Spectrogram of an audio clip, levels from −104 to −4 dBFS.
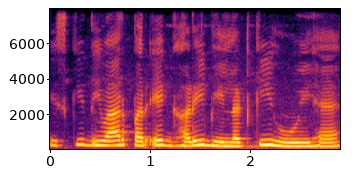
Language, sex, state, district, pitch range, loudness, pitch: Hindi, female, Jharkhand, Garhwa, 215-270 Hz, -12 LUFS, 250 Hz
